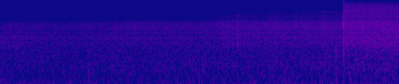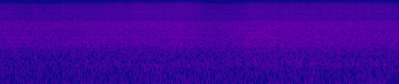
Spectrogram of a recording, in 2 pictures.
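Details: Steady low rumbling wind-like noise throughout, growing brighter after a faint click midway, with no animal voice.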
